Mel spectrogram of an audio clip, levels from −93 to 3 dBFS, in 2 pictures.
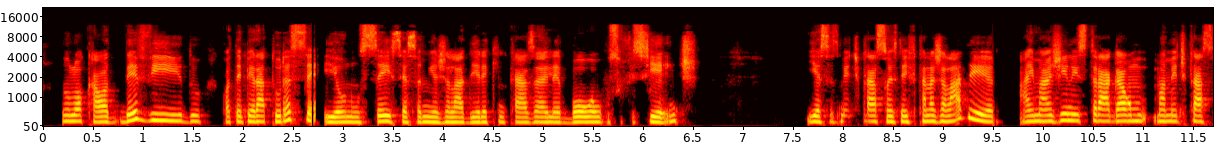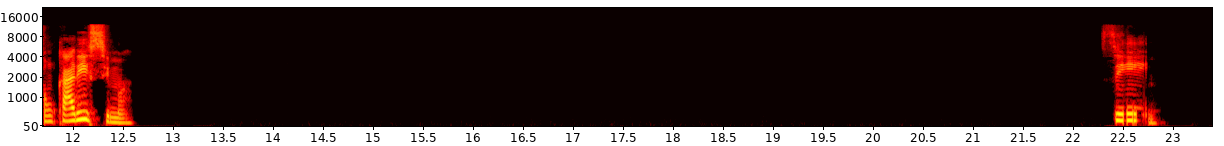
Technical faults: damaged data in a compressed stream

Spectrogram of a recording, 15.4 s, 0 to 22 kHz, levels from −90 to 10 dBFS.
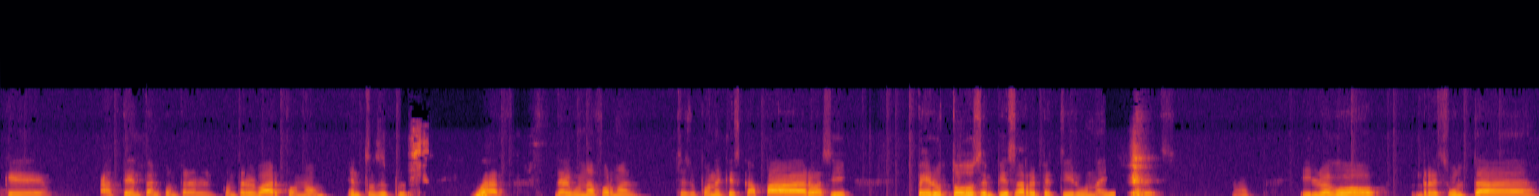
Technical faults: speech suppressed in double talk; other side's voice leaking through

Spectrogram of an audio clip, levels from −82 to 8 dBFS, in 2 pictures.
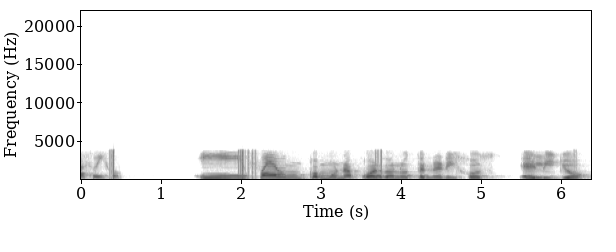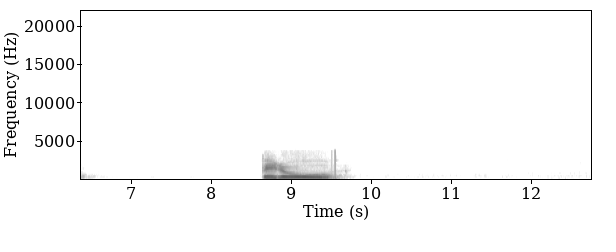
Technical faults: bit errors on a digital phone line; section at the wrong speed

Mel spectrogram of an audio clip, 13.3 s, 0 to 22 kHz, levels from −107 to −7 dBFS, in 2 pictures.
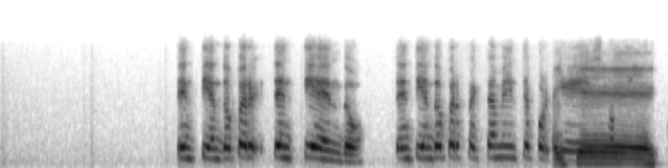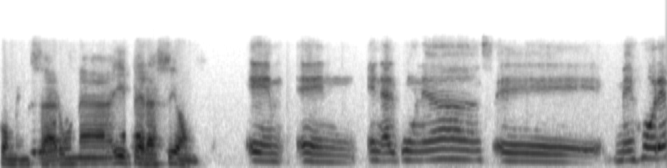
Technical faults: lost packet rebuilt from error correction; speech suppressed in double talk; background gated by the echo canceller

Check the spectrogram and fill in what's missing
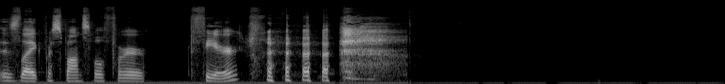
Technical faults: microphone overload

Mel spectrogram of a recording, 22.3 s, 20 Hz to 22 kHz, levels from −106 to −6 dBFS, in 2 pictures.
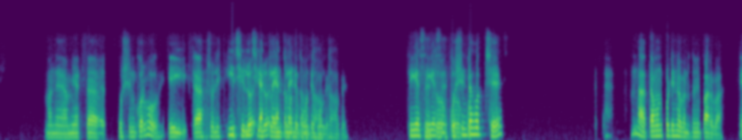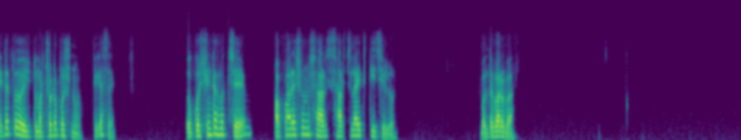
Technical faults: doubled audio track

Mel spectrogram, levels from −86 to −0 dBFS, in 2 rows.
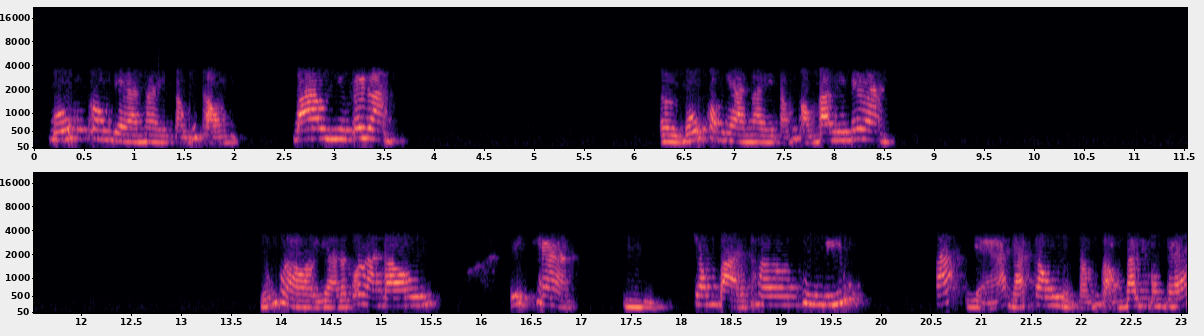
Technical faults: tandem speech coding

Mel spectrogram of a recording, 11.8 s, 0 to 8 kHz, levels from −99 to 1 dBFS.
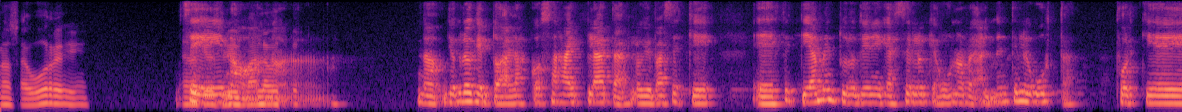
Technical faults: echo with no canceller

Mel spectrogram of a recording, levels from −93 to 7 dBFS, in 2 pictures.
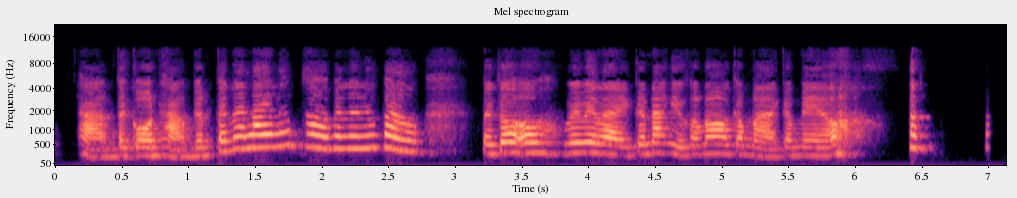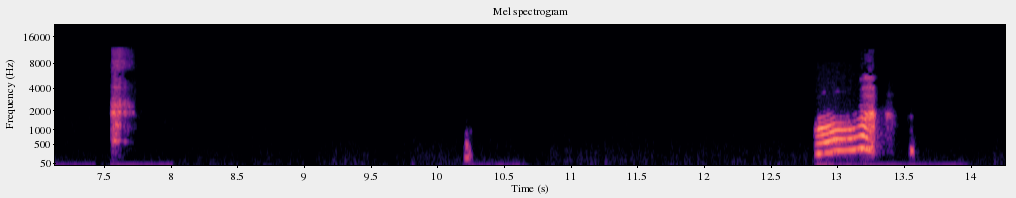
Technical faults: none

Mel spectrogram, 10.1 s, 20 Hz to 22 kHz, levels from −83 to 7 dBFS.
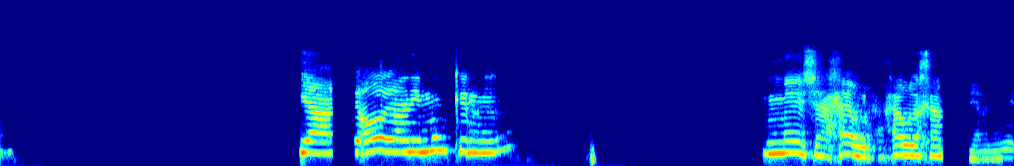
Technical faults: AAC frame loss with muting

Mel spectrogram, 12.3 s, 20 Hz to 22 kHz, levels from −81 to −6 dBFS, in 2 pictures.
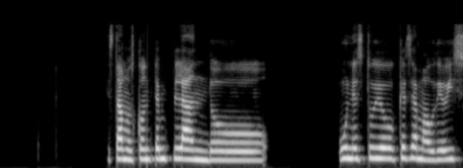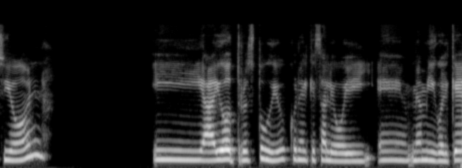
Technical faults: one channel drops out

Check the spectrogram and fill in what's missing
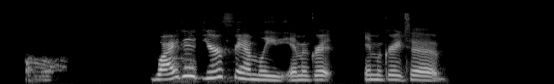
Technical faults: none

